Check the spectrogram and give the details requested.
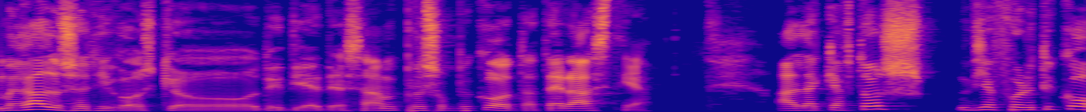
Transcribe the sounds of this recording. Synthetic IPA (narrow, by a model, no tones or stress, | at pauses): me̞ɣɐlo̞seθiɣo̞sceo̞d̪id̪ied̪esɐmpɾo̞so̞piko̞t̪it̪ɐt̪e̞ɾɐst̪iɐ | ɐlɐceɐft̪o̞sðʝɐfo̞ɾet̪iko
